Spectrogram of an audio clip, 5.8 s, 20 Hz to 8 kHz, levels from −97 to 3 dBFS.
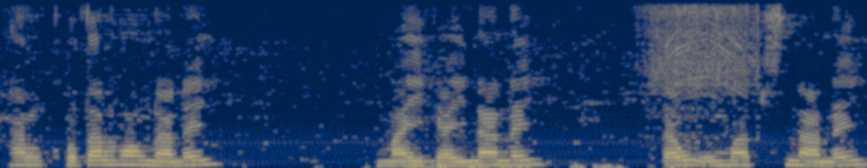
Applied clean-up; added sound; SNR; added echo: classical method spectral subtraction.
